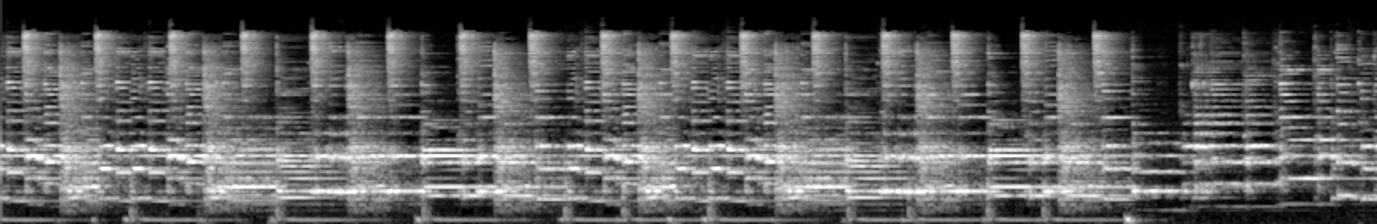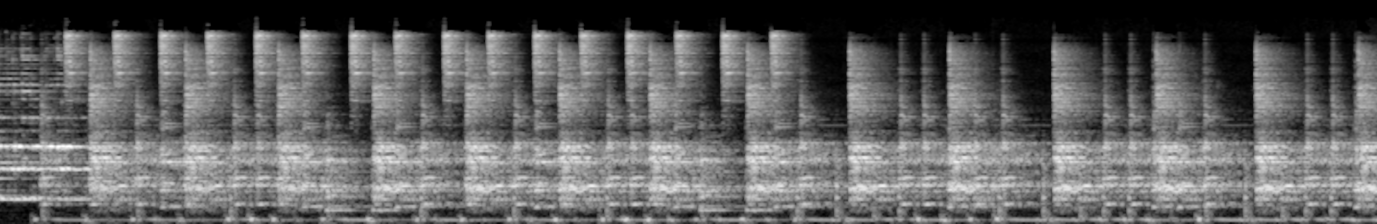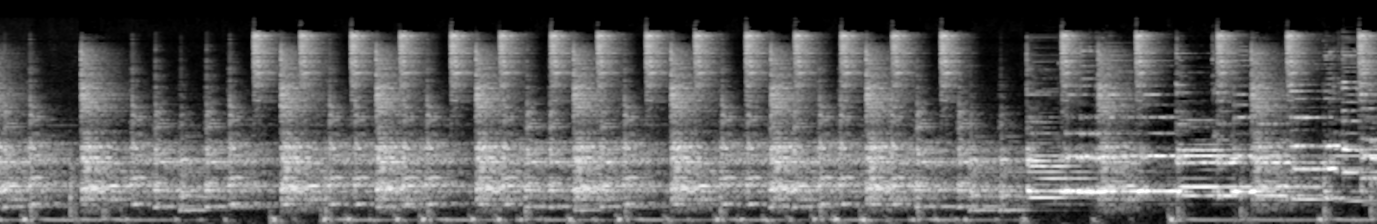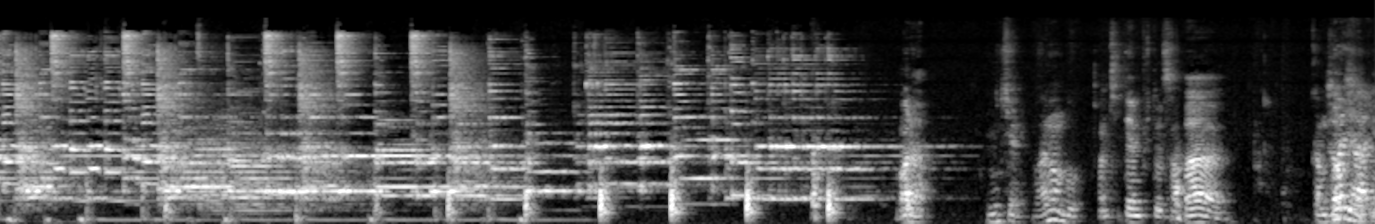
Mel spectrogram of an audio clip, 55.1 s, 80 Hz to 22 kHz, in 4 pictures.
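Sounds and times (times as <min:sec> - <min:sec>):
looping melody: 0:00.0 - 0:51.1.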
